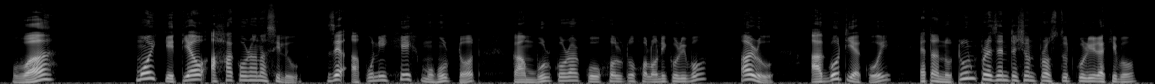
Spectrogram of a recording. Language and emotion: Assamese, surprised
